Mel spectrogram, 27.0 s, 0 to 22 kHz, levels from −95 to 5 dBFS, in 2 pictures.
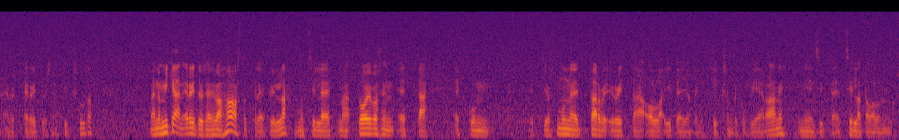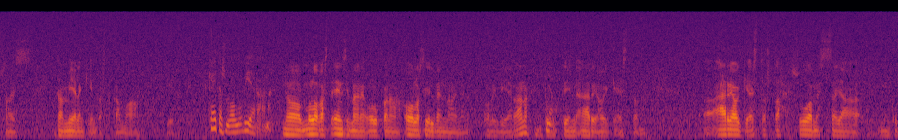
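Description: No system faults are audible in the speech; the room background sits about 14 dB below it and belongs to the recording itself.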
